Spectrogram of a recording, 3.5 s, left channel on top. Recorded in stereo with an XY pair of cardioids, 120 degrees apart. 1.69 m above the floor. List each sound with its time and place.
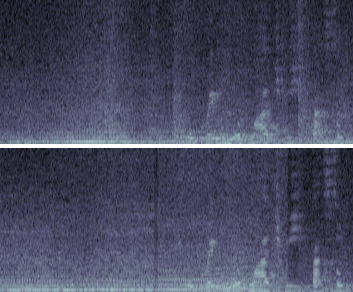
1.8 s a woman speaking: 25° right, 6 m; by 3.4 s 30° right, 6.5 m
